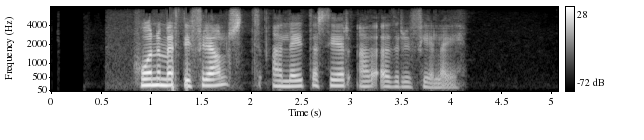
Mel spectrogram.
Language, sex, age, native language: Icelandic, female, 50-59, Icelandic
